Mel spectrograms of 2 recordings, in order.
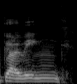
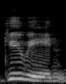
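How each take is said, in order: First: Said in the usual way. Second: GOOING with an "oo", "goo-in". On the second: Shown as a demonstration. Teacher explains her habit, GOOING said "goo-in". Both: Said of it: "gooing just means".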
